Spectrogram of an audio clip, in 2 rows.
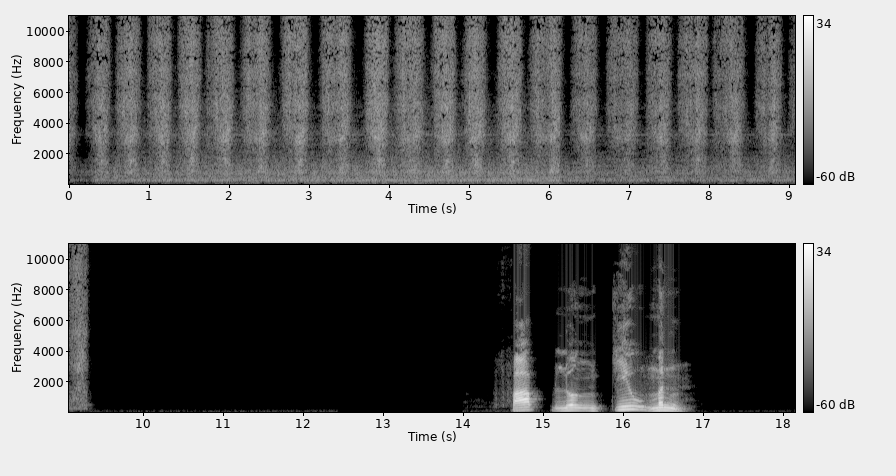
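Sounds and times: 
bare soles of both feet rubbed hard against each other: 0.0 - 9.3
speech: 14.6 - 16.8.

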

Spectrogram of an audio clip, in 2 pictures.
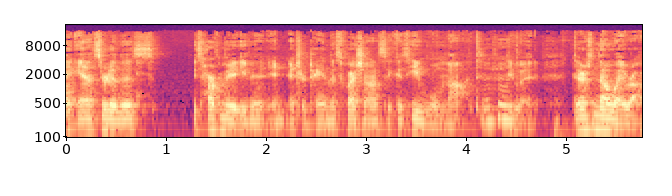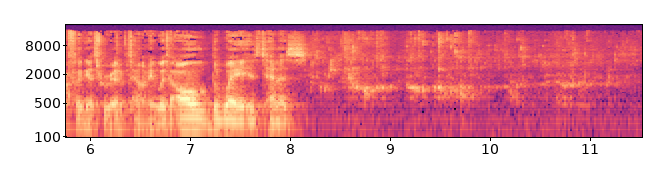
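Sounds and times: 
speech: 0.0 - 8.3
wine pouring into a glass: 7.8 - 11.5.

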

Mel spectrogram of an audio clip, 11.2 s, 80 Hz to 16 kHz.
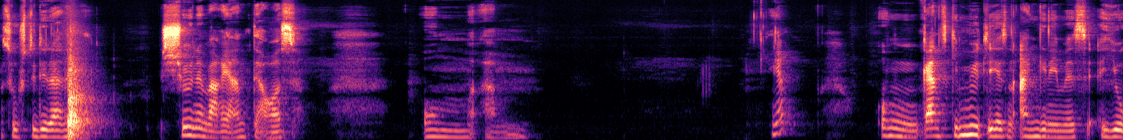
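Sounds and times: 
speech: 0.1 - 1.0, 1.6 - 3.1, 4.2 - 5.4, 7.7 - 7.9, 8.8 - 11.2
yoga block tipping over and landing on the floor: 0.6 - 1.1.

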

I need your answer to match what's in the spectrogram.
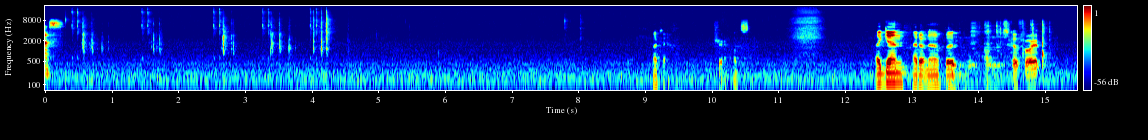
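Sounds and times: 
speech: 0.0 - 0.3, 9.2 - 9.4, 12.5 - 15.1
typing on a computer keyboard during a tabletop game session: 0.3 - 1.8, 2.5 - 4.4.

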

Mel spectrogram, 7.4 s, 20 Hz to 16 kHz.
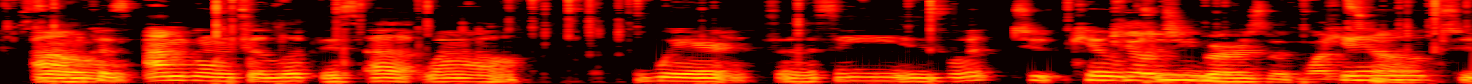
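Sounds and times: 
speech: 0.2 - 7.3
typing on a computer keyboard: 1.0 - 4.8.

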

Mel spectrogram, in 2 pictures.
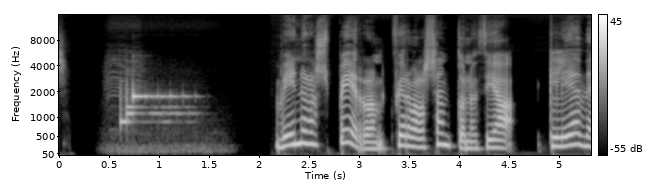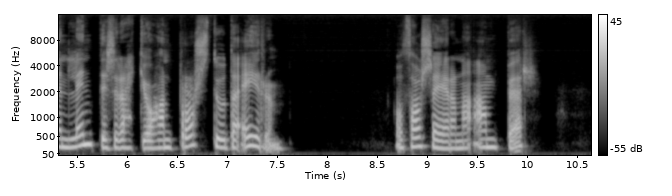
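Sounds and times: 
phone two-tone notification chime for a new SMS text message: 0.5 - 1.6
speech: 2.2 - 7.6, 8.7 - 10.2.

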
